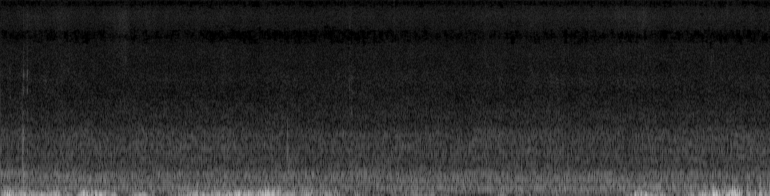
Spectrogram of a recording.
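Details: Honey bee swarm being caught and placed in a box, with the queen on the comb: a dense, low, continuous droning hum that swells and fades over the stretch, with a rumbling undertone and no clear voices.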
